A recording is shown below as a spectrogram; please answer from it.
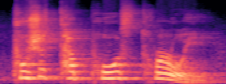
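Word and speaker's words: ψευδαπόστολοι: 가짜 사도들의 그래서 합성어입니다. 뭐냐면요. 푸슈타포스톨로이. 무슨 말이냐면요. 푸슈다는요. 연기자들이라는 뜻이고요. 아포스톨로스가 사도들이라는 건데 합쳐서 하나 묵음이 됩니다. 푸슈타스포톨로이.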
